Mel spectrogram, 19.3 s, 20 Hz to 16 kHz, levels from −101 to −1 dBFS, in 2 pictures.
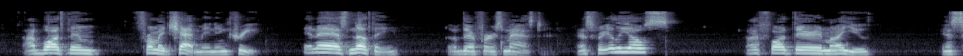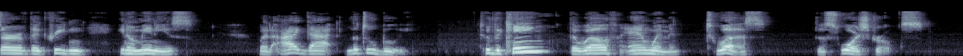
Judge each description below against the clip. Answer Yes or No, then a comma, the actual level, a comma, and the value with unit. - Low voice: No, medium, 160 Hz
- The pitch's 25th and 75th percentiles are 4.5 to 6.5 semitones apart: Yes, average, 5.1 semitones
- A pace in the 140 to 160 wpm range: Yes, average, 145 wpm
